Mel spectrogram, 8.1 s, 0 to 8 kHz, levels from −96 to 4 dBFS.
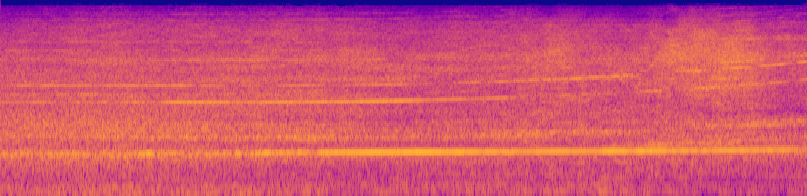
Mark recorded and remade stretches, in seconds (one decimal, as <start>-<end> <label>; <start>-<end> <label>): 0.0-5.1 recorded; 5.1-7.2 remade; 7.2-8.1 recorded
